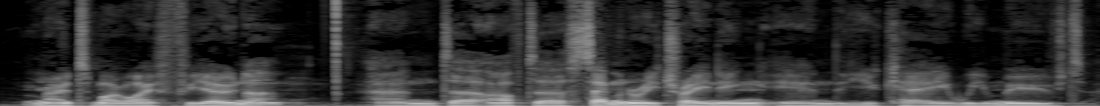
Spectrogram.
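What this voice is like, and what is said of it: English accent. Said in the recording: “you can probably tell from my accent that I'm not from Indiana... I'm from England, not Australia, as sometimes people like to think”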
